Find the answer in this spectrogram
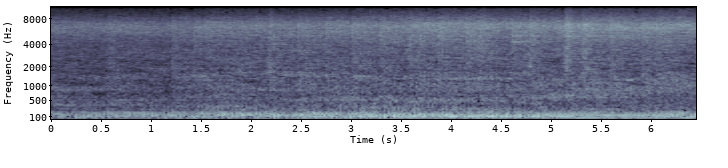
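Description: A steady low rumble like a vehicle engine running, getting slightly louder partway through.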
